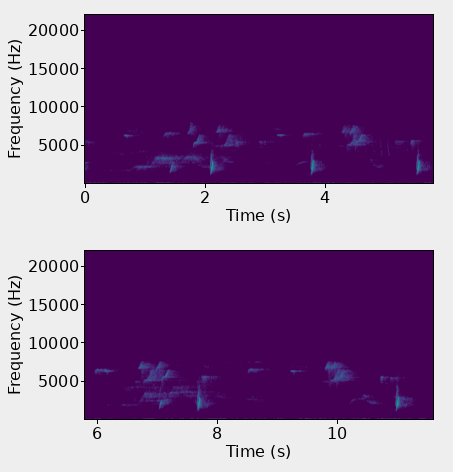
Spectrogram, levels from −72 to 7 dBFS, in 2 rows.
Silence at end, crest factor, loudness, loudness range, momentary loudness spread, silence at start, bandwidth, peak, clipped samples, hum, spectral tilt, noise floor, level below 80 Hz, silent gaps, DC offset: 0.15 s; 28 dB; -38 LUFS; 3 LU; 25 LU; 0 s; over 20 kHz; -16 dBFS; under 0.1%; none; 3.5 dB/octave; -64 dBFS; -72 dBFS; none; under 0.1%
